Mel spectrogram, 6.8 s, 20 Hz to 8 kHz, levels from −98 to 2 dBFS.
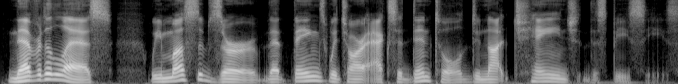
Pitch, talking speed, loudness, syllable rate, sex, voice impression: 110 Hz, 125 wpm, -21 LUFS, 4.0 syllables/s, male, masculine, adult-like, slightly thick, slightly cool, slightly unique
